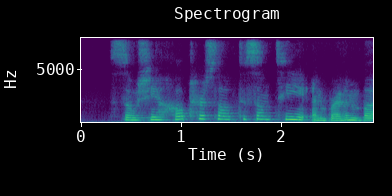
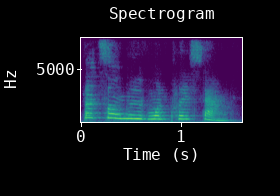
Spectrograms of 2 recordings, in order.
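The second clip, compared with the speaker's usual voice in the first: loud Hatter; 8 semitones higher, 6 dB louder than usual. A narrator's reading. Hatter voiced.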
